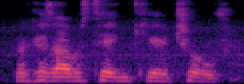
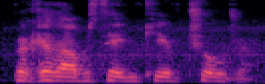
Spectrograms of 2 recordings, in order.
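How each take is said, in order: Both takes have the same delivery.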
